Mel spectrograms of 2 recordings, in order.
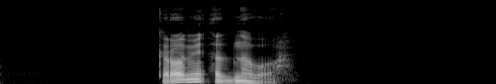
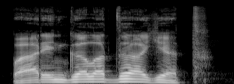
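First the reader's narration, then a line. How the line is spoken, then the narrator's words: Growled. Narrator (Russian): прорычал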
